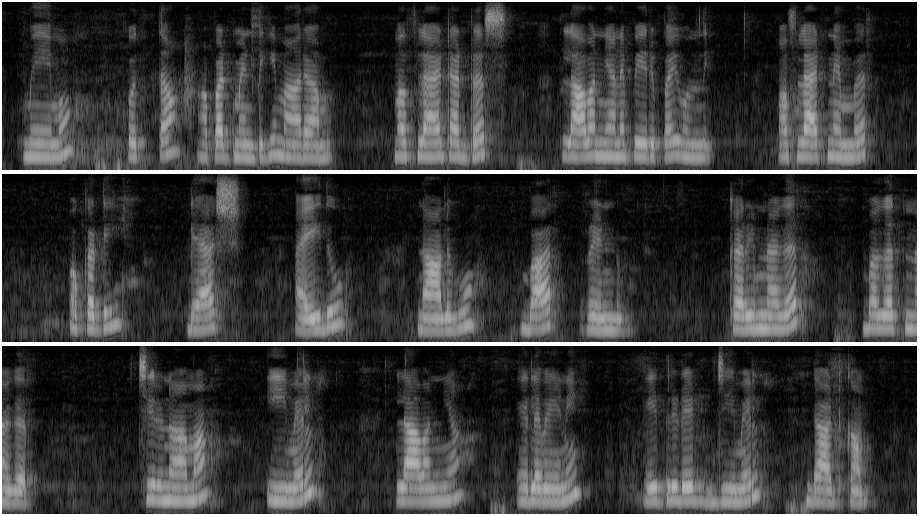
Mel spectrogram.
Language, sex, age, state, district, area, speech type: Telugu, female, 30-45, Telangana, Karimnagar, rural, spontaneous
